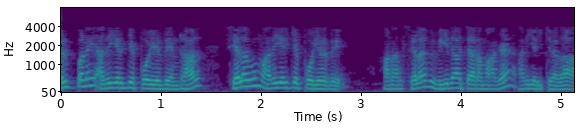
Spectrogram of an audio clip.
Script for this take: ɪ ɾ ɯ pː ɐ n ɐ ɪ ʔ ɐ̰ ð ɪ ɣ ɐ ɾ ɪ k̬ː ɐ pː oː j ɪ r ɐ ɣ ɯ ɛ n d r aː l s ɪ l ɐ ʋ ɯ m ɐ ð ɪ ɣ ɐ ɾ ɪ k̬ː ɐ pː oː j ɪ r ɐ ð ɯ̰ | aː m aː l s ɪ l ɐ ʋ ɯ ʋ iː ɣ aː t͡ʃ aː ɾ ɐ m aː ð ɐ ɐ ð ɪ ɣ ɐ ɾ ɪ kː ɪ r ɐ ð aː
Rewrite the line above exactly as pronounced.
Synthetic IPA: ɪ ɾ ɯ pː ɐ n ɐ ɪ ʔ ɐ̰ ð ɪ ɣ ɐ ɾ ɪ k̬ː ɐ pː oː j ɪ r ɐ ð ɯ ɛ n d r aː l s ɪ l ɐ ʋ ɯ m ɐ ð ɪ ɣ ɐ ɾ ɪ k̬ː ɐ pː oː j ɪ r ɐ ð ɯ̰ | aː n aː l s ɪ l ɐ ʋ ɯ ʋ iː ð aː t͡ʃ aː ɾ ɐ m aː ɣ ɐ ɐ ð ɪ ɣ ɐ ɾ ɪ kː ɪ r ɐ ð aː

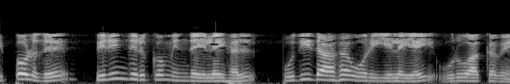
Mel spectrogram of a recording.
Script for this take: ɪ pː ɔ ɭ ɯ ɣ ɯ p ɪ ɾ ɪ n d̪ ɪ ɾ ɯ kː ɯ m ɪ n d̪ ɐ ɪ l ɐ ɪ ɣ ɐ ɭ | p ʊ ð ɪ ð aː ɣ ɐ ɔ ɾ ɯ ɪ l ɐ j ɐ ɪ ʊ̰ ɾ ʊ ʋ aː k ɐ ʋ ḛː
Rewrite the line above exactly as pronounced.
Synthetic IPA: ɪ pː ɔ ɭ ɯ ð ɯ p ɪ ɾ ɪ n d̪ ɪ ɾ ɯ kː ɯ m ɪ n d̪ ɐ ɪ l ɐ ɪ ɣ ɐ ɭ | p ʊ ð ɪ ð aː ɣ ɐ ɔ ɾ ɯ ɪ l ɐ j ɐ ɪ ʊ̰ ɾ ʊ ʋ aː k ɐ ʋ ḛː

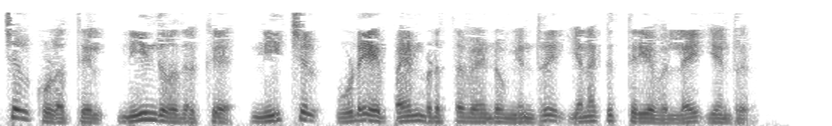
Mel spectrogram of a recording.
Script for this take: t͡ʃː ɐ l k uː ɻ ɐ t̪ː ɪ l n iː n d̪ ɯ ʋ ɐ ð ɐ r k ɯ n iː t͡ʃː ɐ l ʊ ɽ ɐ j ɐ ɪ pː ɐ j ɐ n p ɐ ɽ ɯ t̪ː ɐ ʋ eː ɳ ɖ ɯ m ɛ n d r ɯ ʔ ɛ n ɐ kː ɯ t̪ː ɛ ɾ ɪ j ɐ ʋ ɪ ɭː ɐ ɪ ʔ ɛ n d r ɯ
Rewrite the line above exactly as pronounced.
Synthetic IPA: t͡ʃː ɐ l k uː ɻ ɐ t̪ː ɪ l n iː n d̪ ɯ ʋ ɐ ð ɐ r k ɯ n iː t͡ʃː ɐ l ʊ ɽ ɐ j ɐ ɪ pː ɐ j ɐ n p ɐ ɽ ɯ t̪ː ɐ ʋ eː ɳ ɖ ɯ m ɛ n d r ɯ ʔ ɛ n ɐ kː ɯ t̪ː ɛ ɾ ɪ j ɐ ʋ ɪ lː ɐ ɪ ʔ ɛ n d r ɯ

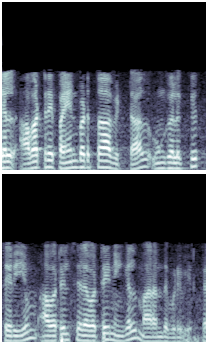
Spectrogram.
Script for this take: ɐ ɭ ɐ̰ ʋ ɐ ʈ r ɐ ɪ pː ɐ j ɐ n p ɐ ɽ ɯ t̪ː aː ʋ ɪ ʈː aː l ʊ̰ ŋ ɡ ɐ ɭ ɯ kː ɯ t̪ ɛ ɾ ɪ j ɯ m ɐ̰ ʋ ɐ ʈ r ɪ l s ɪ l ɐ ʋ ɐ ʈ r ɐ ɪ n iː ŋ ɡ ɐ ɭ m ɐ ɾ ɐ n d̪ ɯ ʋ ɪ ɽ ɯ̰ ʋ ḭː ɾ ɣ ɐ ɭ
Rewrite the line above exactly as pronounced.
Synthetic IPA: ɐ ɭ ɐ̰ ʋ ɐ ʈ r ɐ ɪ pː ɐ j ɐ n p ɐ ɽ ɯ t̪ː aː ʋ ɪ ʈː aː l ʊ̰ ŋ ɡ ɐ ɭ ɯ kː ɯ t̪ ɛ ɾ ɪ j ɯ m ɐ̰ ʋ ɐ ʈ r ɪ l s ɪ l ɐ ʋ ɐ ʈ r ɐ ɪ n iː ŋ ɡ ɐ ɭ m ɐ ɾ ɐ n d̪ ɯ ʋ ɪ ɽ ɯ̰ ʋ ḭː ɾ ɣ ɐ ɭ

